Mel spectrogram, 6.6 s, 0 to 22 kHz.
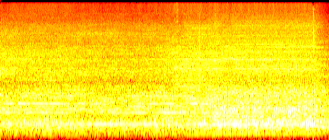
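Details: Hoover PowerMax II U5246-940 upright vacuum (2002), direct-air design with 12 amp motor, high RPM and 20-blade fan impeller, after motor work: loud, high, steady motor whine with rushing air roar, no rattles or scraping. Normal running.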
